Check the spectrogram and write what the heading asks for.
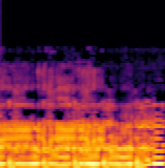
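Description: Traditional Amhara vocal chant: a single voice holds long notes and breaks quickly from one pitch to another, a yodel-like ornamented style, over a low steady tone that stops near the end.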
